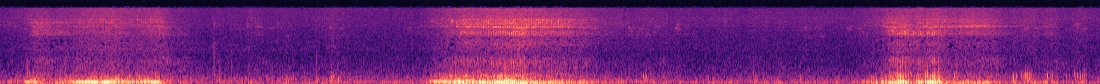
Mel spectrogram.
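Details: Puppy snoring while asleep: low, soft, rumbling snores in a slow rhythm, about one breath every four seconds, over quiet room noise.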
